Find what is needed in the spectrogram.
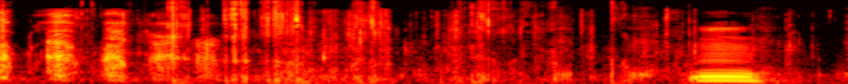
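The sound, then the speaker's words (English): Loud crunching as a crisp Gatorade snack is bitten and chewed in quick irregular bursts, followed by a short, sustained vocal sound near the end. “This is so crunchy, this Gatorade.”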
